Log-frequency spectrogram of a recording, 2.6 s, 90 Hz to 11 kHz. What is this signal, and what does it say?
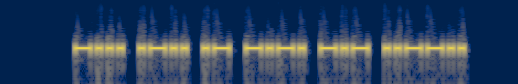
Morse code, heard as a keyed tone, about 41 wpm, 700 Hz. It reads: BLACK?
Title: 4x Word-Spacing - Sentences from Top 400 Words - 45wpm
